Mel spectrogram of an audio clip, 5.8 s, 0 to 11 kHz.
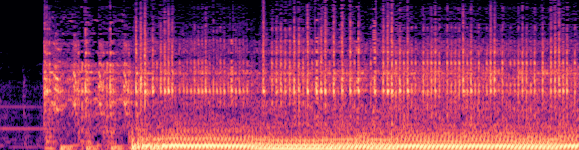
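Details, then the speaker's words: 2016 Arctic Cat ZR5000 snowmobile at about 30-40°F, before Team Industries Rapid Response drive clutch repair: fires and settles to a fast idle with a light metallic rattle on the exhaust beat; rattle from the primary clutch. "this machine here it's got a rattling noise coming from the primary clutch don't know if you'll be able to hear it or not we'll try it"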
